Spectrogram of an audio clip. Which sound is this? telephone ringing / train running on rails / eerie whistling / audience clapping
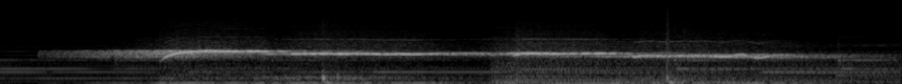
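eerie whistling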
